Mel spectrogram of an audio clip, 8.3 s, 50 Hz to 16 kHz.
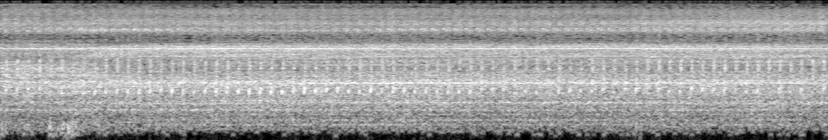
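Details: BMW 745i E65 after cold start at 2°C outside: fast, fairly even clatter about three ticks a second at cold idle, disappears after 1 min 20 s; owner suspects an old chain tensioner.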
